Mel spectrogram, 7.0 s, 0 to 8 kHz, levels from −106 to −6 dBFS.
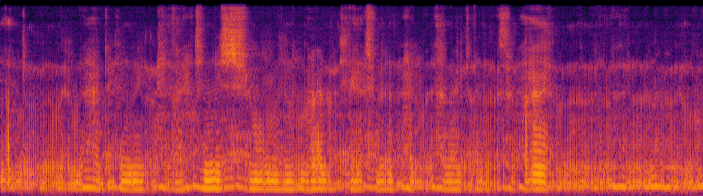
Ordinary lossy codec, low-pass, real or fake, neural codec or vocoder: none; 7.2 kHz; fake; autoencoder, 22.05 kHz, a latent of 192 numbers a frame, VITS, trained on one speaker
